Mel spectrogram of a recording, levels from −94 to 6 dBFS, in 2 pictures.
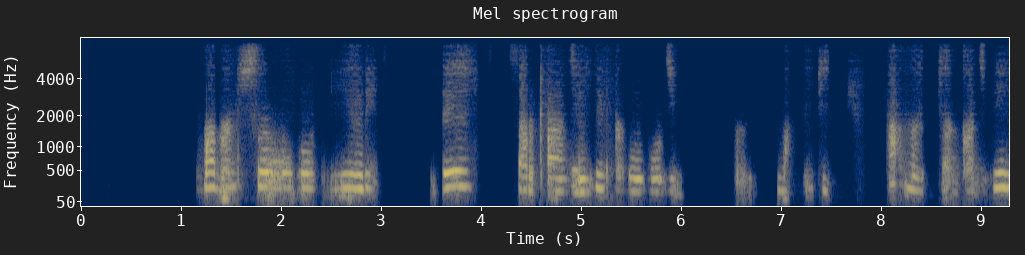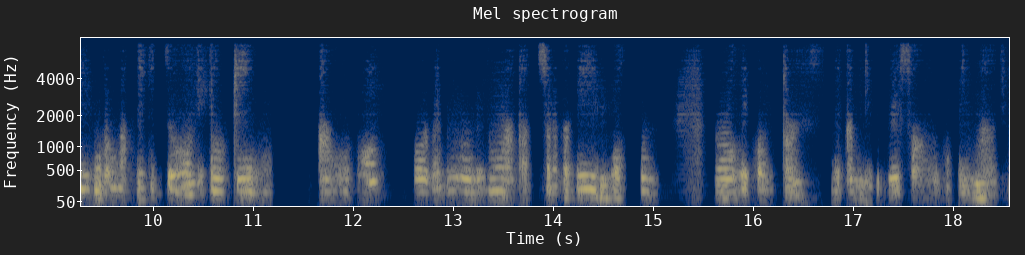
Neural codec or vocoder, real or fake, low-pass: codec, 44.1 kHz, 0.9 kbps, DAC; fake; 7.2 kHz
